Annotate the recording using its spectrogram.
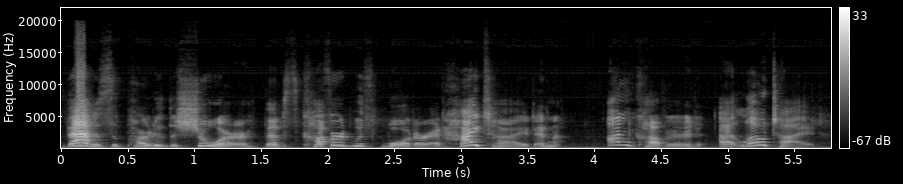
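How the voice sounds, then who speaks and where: Eager storybook schoolmarm played by a woman reader, eccentric and instructive, high bright female voice. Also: wildly swooping pitch, moderate pace, exaggerated voice. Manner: instructive, enthusiastic explaining.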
